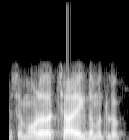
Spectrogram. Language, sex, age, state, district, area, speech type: Hindi, male, 45-60, Rajasthan, Karauli, rural, conversation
